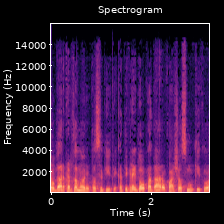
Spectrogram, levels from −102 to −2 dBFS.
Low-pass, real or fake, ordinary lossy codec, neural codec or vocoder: 14.4 kHz; fake; AAC, 48 kbps; codec, 44.1 kHz, 2.6 kbps, DAC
